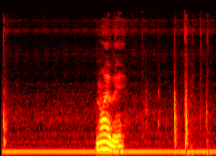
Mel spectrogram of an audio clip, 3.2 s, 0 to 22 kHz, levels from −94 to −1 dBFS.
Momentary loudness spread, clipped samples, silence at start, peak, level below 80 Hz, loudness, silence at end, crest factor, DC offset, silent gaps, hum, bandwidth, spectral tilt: 20 LU; under 0.1%; 0.05 s; -10 dBFS; -64 dBFS; -27 LUFS; 0 s; 20 dB; under 0.1%; none; none; 16 kHz; -8 dB/octave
